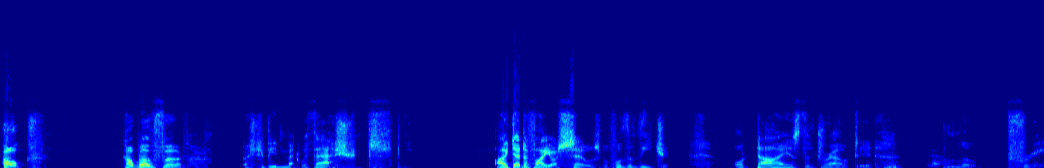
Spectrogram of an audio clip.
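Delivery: rough, gruff hobgoblin guard voice. Narrating a game, voicing a mean-looking swordsman halting the players, gruff voice. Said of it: "he says in a gruff voice".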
